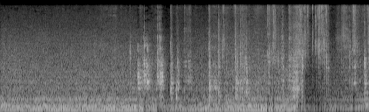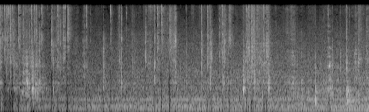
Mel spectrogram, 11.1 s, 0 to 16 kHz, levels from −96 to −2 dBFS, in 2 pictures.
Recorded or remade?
remade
